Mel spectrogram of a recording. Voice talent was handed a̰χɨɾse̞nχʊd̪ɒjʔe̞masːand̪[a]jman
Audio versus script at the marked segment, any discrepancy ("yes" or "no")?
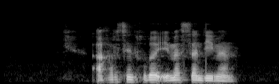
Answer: yes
